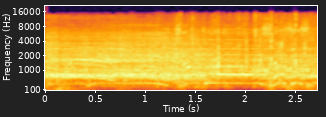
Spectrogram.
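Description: A baseball crowd at Jamsil Stadium shouts an LG Twins team cheer in unison, loud and sustained, with a rising and falling chanted pitch and a voice over a loudspeaker mixed in.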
